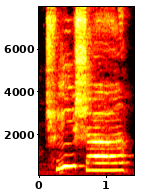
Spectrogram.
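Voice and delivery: high call across a fair; grandma calling the child from afar. Acted. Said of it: "I heard my bubby call out".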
